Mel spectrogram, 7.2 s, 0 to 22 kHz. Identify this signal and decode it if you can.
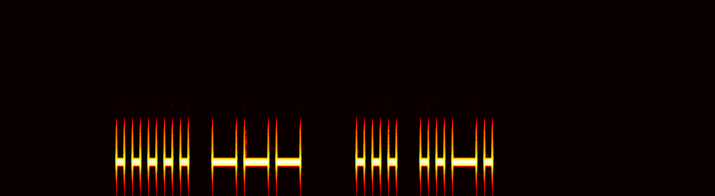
Morse code, heard as a keyed tone, about 15 wpm, 700 Hz. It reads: 5O SF
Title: Winter Field Day Exchanges Encore 15wpm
